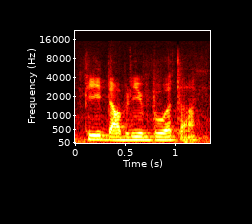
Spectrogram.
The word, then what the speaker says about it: Botha: P.W. Botha.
